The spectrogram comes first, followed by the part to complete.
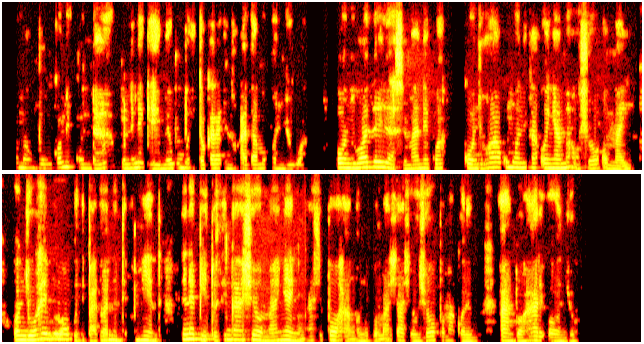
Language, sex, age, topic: Oshiwambo, female, 18-24, agriculture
